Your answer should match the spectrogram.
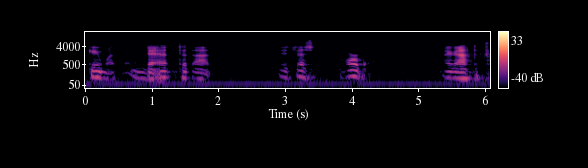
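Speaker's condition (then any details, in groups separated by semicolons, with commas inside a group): Multiple sclerosis; affecting speech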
